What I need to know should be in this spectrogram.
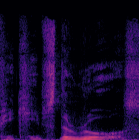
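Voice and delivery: low, slow, grave announcer voice; authoritative voice. Pretend. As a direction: intone it like a movie trailer. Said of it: "that sounds very authoritative".

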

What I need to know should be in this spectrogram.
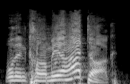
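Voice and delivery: loud, high retort; worked-up comeback; exasperated demand. Acted. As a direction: throw it back at him in a shout. Snaps back at friend.

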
